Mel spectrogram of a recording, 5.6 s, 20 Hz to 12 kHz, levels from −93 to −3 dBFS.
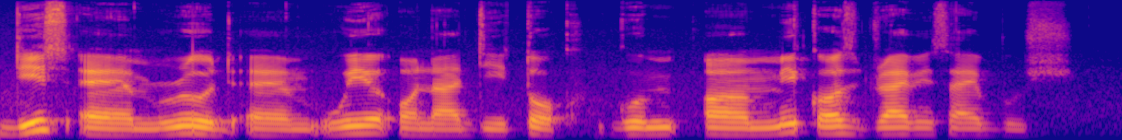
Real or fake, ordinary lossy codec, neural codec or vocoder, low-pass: real; none; none; none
